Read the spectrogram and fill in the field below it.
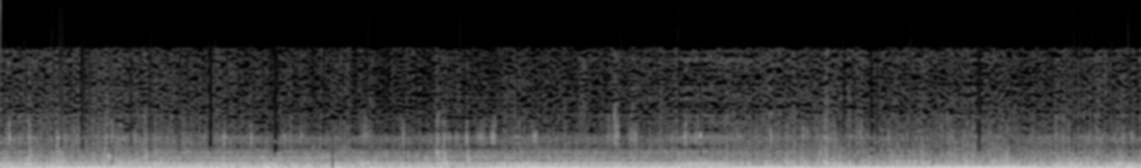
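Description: A motorcycle engine hums steadily, rising and falling in pitch.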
